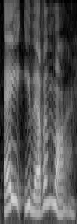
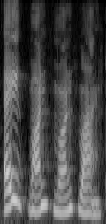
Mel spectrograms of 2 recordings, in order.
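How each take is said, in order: First: It is read as the letters with eleven. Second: It is read with the digits one one. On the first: "One is A eleven Y" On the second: "Two is A one one Y"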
